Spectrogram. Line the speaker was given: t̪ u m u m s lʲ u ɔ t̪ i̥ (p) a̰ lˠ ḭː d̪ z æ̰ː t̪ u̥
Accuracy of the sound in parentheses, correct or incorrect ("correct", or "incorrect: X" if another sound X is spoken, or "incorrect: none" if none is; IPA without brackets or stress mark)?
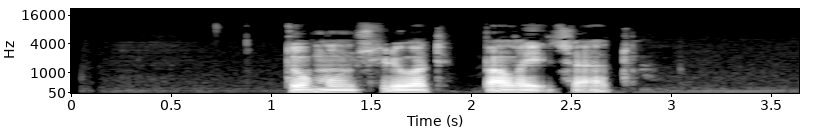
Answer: correct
